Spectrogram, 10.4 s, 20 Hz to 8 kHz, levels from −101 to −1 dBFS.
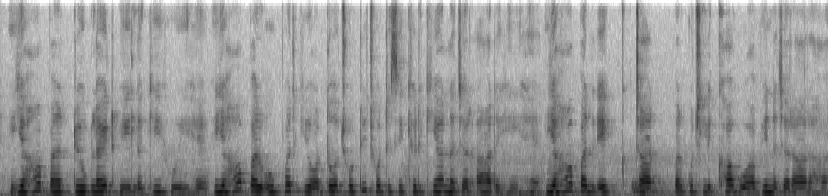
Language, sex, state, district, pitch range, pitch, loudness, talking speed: Hindi, female, Bihar, Saran, 225-245 Hz, 235 Hz, -18 LUFS, 190 wpm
